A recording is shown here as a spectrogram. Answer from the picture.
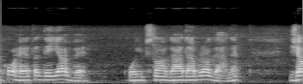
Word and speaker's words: Yahvé: Então Yahvé, parece ser a pronúncia mais apropriada.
